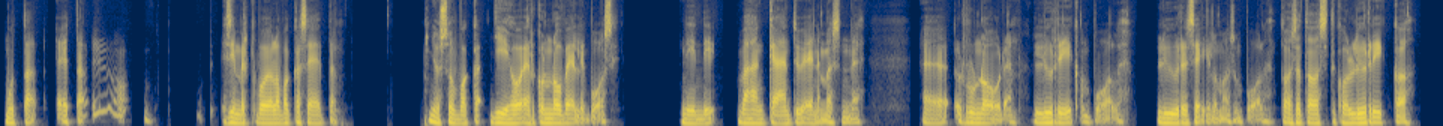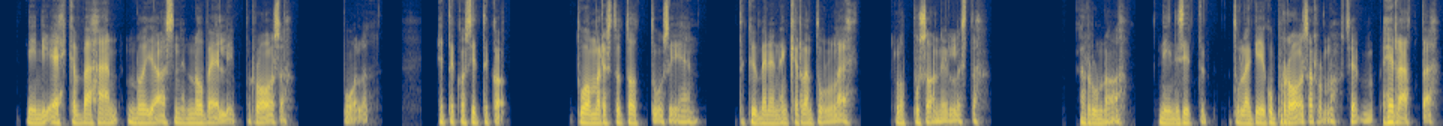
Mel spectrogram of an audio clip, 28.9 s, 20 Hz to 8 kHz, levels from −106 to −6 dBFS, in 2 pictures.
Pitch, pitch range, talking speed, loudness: 105 Hz, 95-115 Hz, 125 wpm, -19 LUFS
